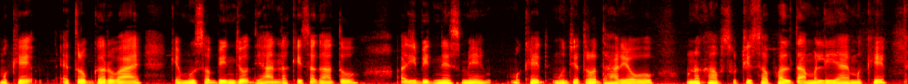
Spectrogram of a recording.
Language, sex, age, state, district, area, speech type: Sindhi, male, 30-45, Gujarat, Junagadh, rural, spontaneous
